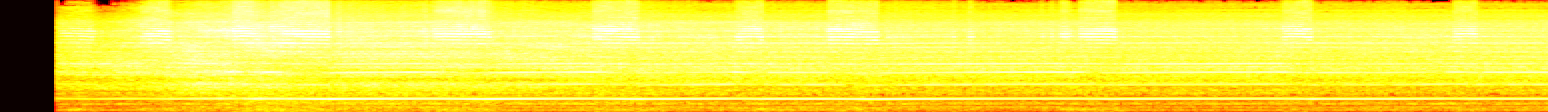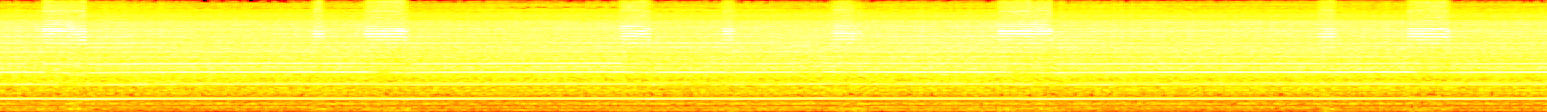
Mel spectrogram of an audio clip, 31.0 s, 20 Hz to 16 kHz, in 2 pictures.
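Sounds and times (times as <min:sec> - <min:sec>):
end mill cutting metal: 0:00.6 - 0:30.9
spindle whining: 0:00.6 - 0:30.9.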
